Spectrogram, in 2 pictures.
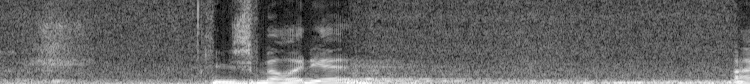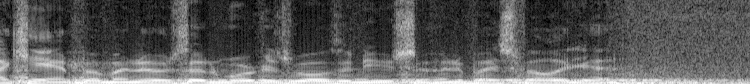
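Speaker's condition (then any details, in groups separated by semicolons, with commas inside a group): No condition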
